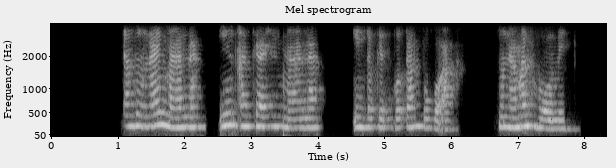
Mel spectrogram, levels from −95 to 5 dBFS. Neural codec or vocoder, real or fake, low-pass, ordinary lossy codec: codec, 16 kHz, 4 kbps, FreqCodec, smaller model; fake; 3.6 kHz; Opus, 16 kbps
